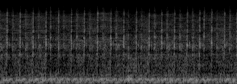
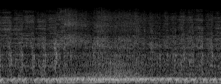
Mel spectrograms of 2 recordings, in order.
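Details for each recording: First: Suzuki Intruder 1400 V-twin, carb primed after sitting a very long time, cold start: ragged uneven idle with scattered sharp pops and backfires through the exhaust; cold-start popping and backfire. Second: Suzuki Intruder 1400 carbureted motorcycle, long-stored, cold: steady, quick, even idle held slightly high with the enricher (choke) on; turning the enricher off drops it to a normal steady idle.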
